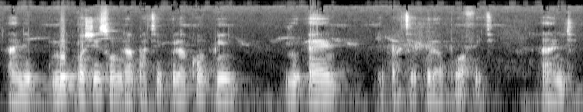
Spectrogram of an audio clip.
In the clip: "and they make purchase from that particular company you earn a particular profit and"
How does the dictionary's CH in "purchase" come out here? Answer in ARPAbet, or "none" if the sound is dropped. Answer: S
